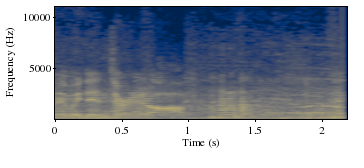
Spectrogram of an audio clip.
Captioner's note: chuckles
